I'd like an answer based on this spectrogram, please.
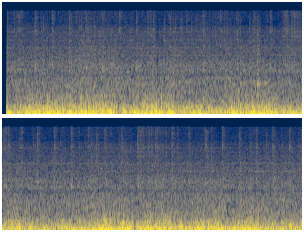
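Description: Diesel train running along the track: a steady low rumble of wheels on rail and engine.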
